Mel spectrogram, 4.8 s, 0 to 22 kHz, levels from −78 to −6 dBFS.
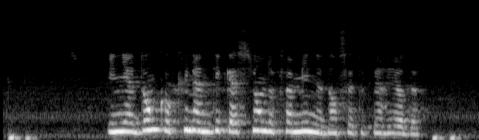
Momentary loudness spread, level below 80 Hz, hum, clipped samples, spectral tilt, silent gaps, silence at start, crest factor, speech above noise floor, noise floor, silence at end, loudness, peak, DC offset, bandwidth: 16 LU; -38 dBFS; none; under 0.1%; -10 dB/octave; none; 0.05 s; 18 dB; 35 dB; -52 dBFS; 0.2 s; -18 LUFS; -2 dBFS; under 0.1%; 4.6 kHz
